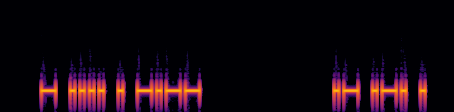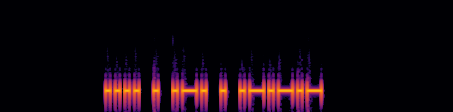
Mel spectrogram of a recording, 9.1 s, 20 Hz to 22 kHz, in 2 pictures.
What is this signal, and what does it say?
Morse code, heard as a keyed tone, about 25 wpm, 700 Hz. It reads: THEY ARE HERE.
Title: 4x Word-Spacing - Sentences from Top 200 Words - 25wpm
